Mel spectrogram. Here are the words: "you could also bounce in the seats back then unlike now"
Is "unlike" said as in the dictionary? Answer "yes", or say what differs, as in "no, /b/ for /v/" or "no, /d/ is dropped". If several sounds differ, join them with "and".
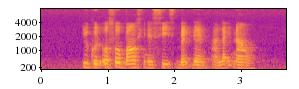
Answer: no, /n/ is dropped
